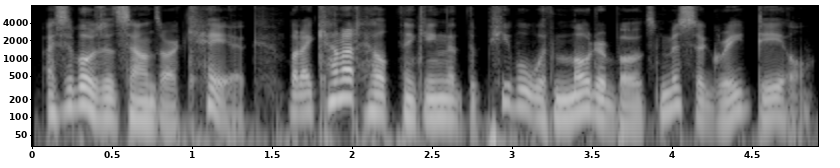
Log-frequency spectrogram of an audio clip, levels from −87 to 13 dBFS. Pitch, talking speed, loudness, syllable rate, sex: 110 Hz, 245 wpm, -20 LUFS, 5.8 syllables/s, male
